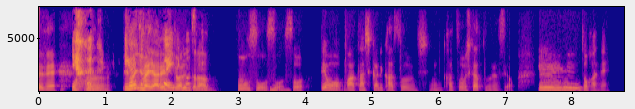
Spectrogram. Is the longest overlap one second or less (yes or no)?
no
